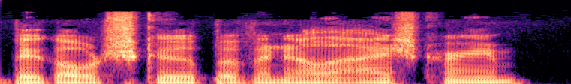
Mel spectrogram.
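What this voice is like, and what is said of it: Put-on accent. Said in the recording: “we say it with that accent every time”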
